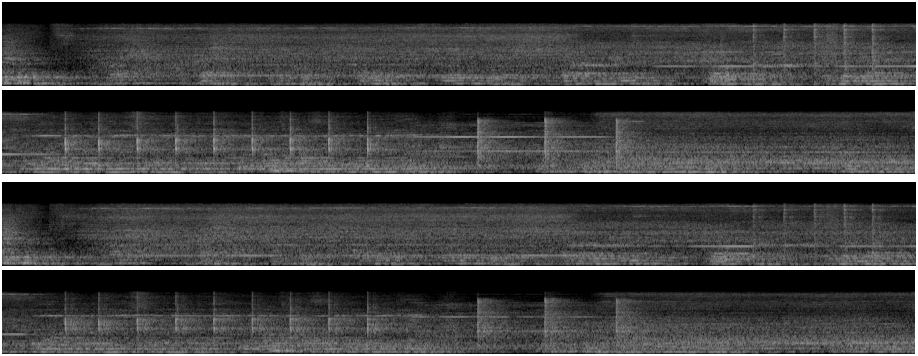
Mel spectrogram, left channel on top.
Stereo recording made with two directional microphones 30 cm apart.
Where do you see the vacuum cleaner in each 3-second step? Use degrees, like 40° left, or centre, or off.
30° right, centre, 30° left, 50° left, 60° left, 70° left.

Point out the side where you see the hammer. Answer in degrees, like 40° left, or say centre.
20° left.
